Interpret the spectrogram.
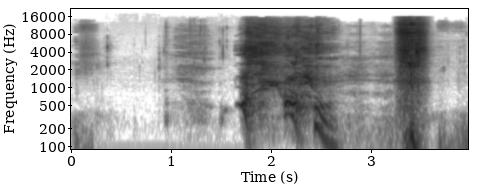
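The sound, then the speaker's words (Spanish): A strained, raspy outburst, then a brief pause and one sharp, loud cough; no one speaks. “Muy bien ahí aguantando esa tos hasta el final.”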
